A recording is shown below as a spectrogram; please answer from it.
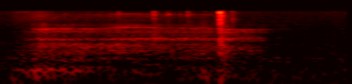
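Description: Typing on a computer keyboard: a short run of soft keystrokes with one sharper click about one and a half seconds in.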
